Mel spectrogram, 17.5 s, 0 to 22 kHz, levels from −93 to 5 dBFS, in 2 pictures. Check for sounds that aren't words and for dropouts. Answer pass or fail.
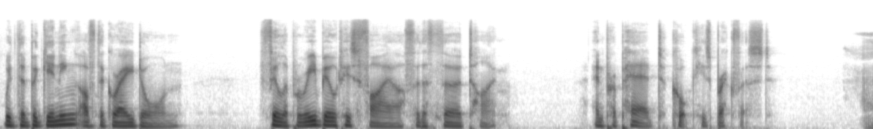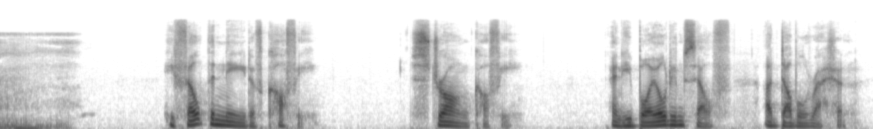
fail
